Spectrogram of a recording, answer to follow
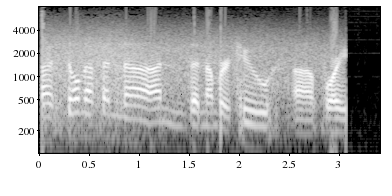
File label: Aviation 121.5 Emergency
